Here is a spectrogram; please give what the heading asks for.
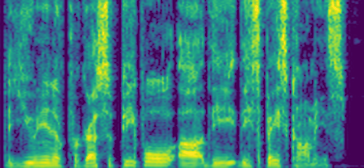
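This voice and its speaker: A man's voice: medium pitch, fast, darkish tone, no room sound, studio quality. A man running a tabletop roleplaying game, narrating scenes in a casual, conversational way. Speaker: game master.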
